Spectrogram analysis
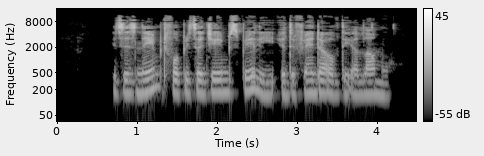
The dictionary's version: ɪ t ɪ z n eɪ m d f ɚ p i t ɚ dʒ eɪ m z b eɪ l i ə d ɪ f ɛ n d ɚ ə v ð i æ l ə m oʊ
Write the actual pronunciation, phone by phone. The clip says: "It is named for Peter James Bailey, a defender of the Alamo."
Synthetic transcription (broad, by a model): ɪ t ɪ z n eɪ m d f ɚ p i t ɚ dʒ eɪ m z b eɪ l i ə d ɪ f ɛ n d ɚ ə v ð i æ l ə m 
